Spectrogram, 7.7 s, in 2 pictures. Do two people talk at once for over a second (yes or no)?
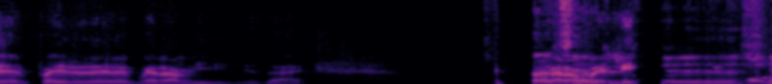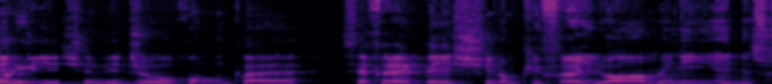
yes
